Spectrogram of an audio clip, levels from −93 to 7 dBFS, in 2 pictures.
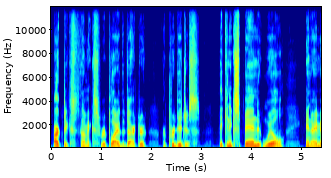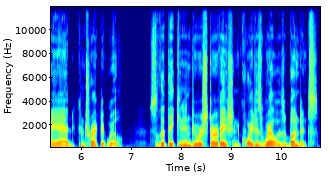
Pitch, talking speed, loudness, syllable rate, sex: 90 Hz, 165 wpm, -20 LUFS, 5.3 syllables/s, male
